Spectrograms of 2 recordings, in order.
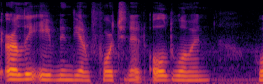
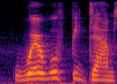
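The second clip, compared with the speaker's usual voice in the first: raised, forceful angry retort; choking with rage; 3 semitones higher, 7 dB louder than usual. A narrator's reading. Lecouteur rebuts the superstitious villagers, choking with rage. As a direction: snap it out in a loud, narrated rage. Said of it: "choking with rage".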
